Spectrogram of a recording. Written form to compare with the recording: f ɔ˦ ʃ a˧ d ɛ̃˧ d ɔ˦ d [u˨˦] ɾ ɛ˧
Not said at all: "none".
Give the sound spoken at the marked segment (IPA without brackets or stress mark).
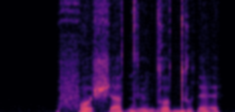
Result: u˧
